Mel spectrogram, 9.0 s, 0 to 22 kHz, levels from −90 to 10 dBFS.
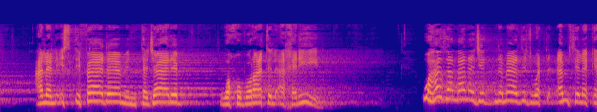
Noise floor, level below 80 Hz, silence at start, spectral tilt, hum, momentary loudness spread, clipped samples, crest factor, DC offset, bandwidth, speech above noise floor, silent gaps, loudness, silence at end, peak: -60 dBFS; -78 dBFS; 0 s; -3 dB/octave; none; 11 LU; under 0.1%; 18 dB; under 0.1%; 10.5 kHz; 41 dB; none; -18 LUFS; 0 s; -2 dBFS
